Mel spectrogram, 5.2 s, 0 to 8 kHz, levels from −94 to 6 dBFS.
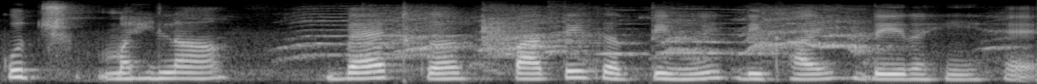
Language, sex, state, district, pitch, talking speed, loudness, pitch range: Hindi, female, Madhya Pradesh, Dhar, 200 Hz, 125 wpm, -17 LUFS, 185-230 Hz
